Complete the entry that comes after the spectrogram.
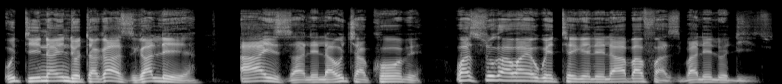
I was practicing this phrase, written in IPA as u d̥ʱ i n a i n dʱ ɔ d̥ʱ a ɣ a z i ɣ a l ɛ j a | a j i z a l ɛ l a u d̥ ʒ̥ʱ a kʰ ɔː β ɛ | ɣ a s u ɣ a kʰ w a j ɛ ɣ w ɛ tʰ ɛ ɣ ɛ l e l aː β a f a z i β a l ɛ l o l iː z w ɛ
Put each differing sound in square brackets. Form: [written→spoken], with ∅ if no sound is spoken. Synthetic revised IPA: u d̥ʱ i n a i n dʱ ɔ d̥ʱ a ɣ a z i ɣ a l ɛ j a | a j i z a l ɛ l a u d̥ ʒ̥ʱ a kʰ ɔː β ɛ | [ɣ→w] a s u ɣ a [kʰ→∅] w a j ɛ ɣ w ɛ tʰ ɛ ɣ ɛ l [e→ɛ] l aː β a f a z i β a l ɛ l o l iː z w ɛ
